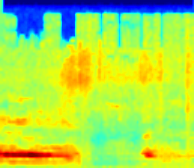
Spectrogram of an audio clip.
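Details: Mother cat in Yangpyeong, South Korea, reacts after a dog snatched its treat: a loud, clear, long meow sliding slightly downward, then a shorter, softer meow, over faint background music.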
